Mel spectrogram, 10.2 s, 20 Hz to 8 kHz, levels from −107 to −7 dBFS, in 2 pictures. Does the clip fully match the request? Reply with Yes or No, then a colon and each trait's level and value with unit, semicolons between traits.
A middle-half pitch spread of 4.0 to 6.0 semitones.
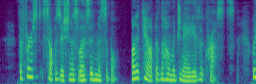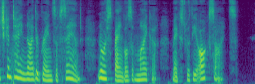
Yes: average, 4.4 semitones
